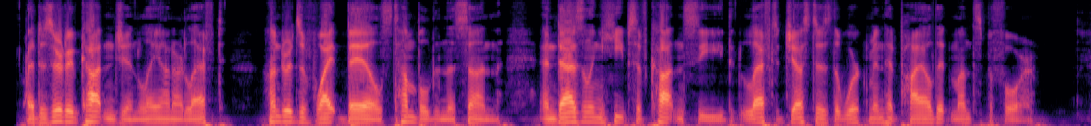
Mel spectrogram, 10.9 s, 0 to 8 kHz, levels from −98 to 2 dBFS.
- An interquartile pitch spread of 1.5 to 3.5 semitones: Yes, average, 3.1 semitones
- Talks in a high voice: No, very low, 95 Hz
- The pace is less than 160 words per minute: No, average, 175 wpm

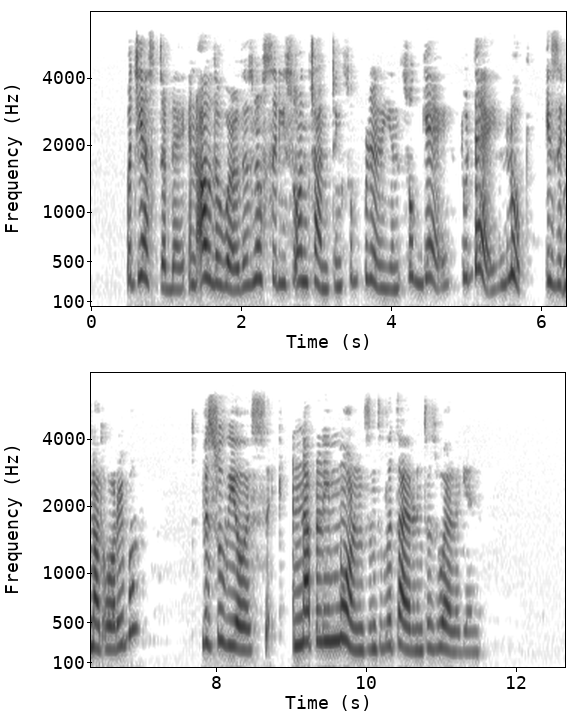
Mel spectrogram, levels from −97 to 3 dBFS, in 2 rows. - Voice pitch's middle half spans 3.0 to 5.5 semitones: Yes, average, 5.1 semitones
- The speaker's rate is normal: Yes, average, 160 wpm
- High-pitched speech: Yes, very high, 265 Hz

